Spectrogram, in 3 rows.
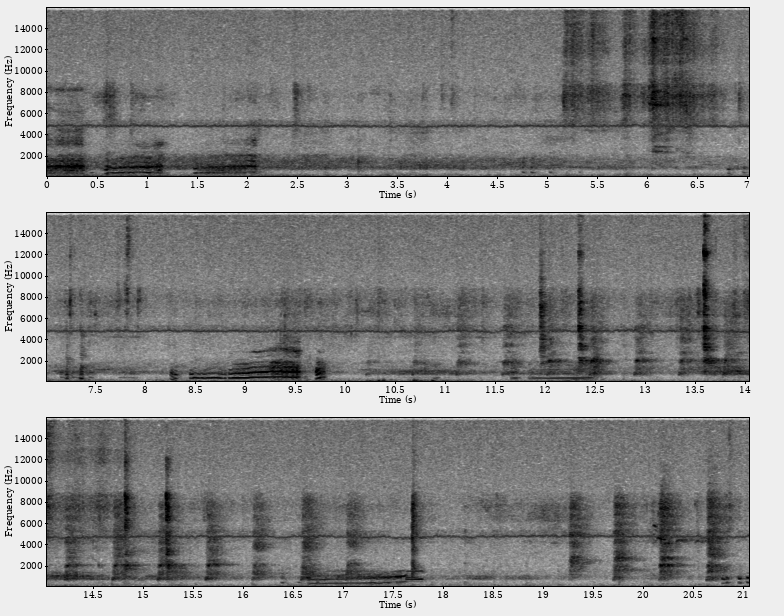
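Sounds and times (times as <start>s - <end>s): hens calling: 0.0s - 2.2s, 8.3s - 9.9s.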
